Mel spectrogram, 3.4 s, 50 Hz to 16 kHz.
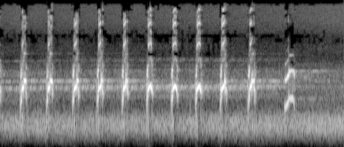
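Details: White-tailed eagles at a nest in Latvia on 28 March 2019, during a nest change-over with one bringing straw: a series of about ten sharp, yelping barks, evenly spaced four per second, then one softer note.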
